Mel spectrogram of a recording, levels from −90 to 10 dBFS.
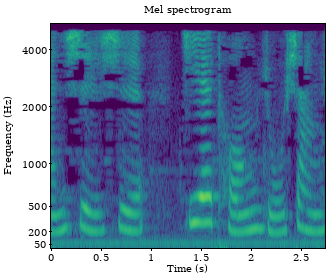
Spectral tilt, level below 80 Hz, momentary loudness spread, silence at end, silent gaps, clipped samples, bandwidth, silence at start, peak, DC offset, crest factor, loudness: -4.5 dB/octave; -42 dBFS; 10 LU; 0 s; none; under 0.1%; 5.4 kHz; 0 s; -6 dBFS; under 0.1%; 18 dB; -23 LUFS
